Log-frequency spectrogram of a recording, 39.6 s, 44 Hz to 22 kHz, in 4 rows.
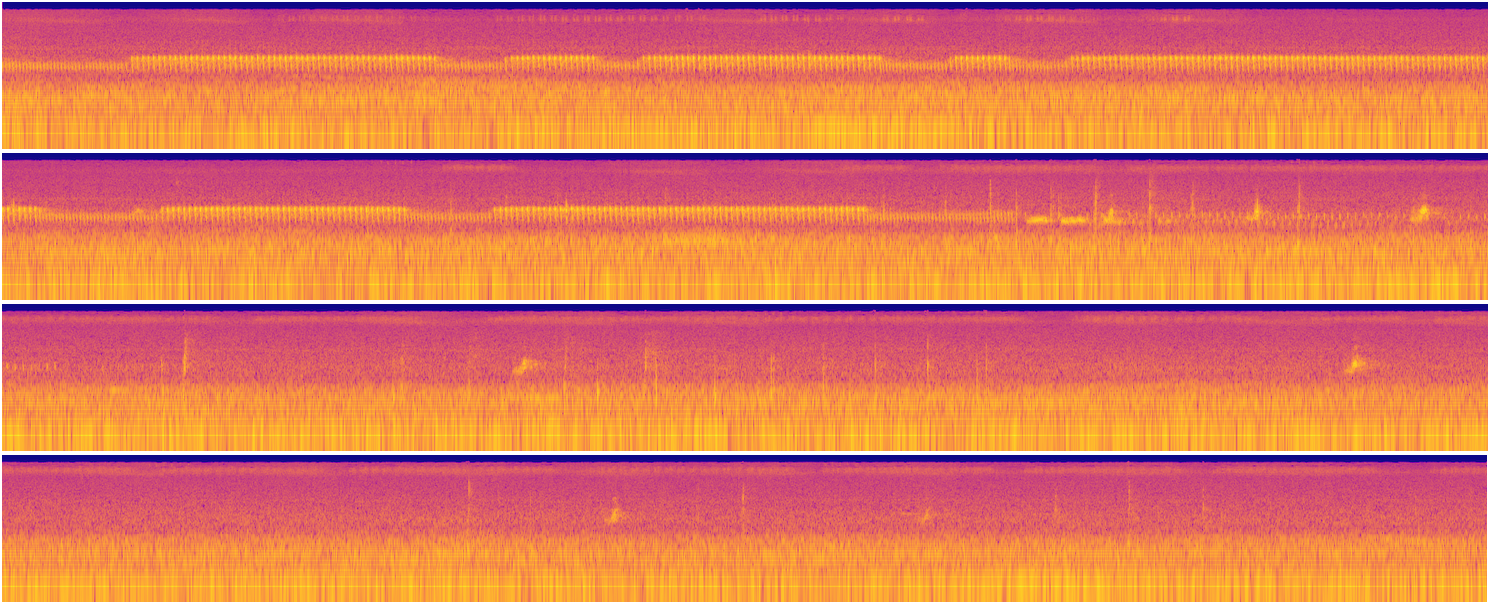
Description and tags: Nightjar LesConches 2001 2
European nightjar, one of the most secretly living and rarely seen european birds. Recorded 2001 in a coastal mixed forest near La Tranche-sur-mèr in Vendée, France. Vivanco EM35, Sony Cassette Recorder WM-D3. Unfortunately of poor quality, has to be filtered.
bird, birdsong, forest, night, field-recording, nature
